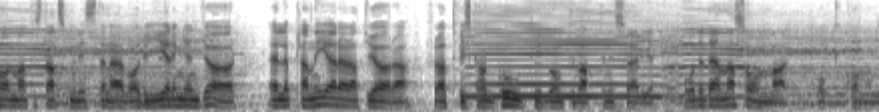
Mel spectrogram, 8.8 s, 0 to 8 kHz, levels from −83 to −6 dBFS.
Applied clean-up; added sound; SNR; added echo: none; Bowed string instrument; 6 dB; none.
